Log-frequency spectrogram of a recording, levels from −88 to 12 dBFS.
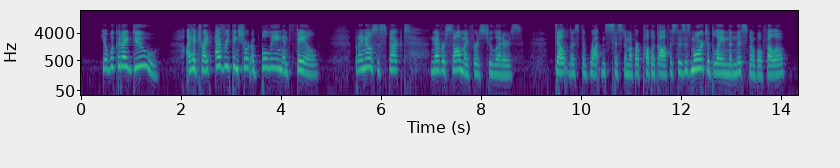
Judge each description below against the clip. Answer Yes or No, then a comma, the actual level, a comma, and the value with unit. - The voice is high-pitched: Yes, high, 220 Hz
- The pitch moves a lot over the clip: Yes, wide, 5.8 semitones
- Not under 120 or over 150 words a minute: No, average, 165 wpm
